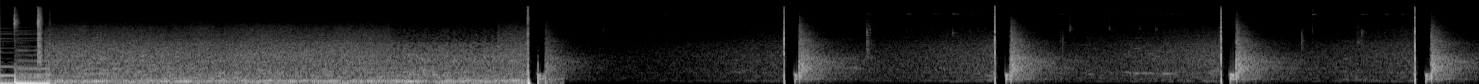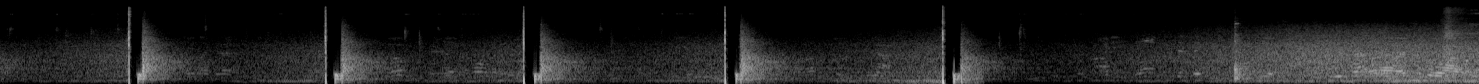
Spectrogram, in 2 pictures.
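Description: Background music plays for the first five seconds and then stops. About ten sharp gunshots follow in an indoor range, evenly spaced about two seconds apart, each preceded by a sound that swells up to it.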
